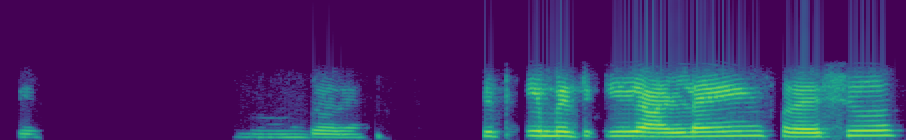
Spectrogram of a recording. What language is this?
Konkani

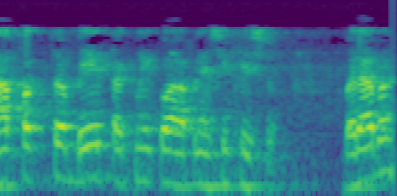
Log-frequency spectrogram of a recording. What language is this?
Gujarati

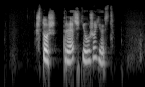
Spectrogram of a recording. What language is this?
Belarusian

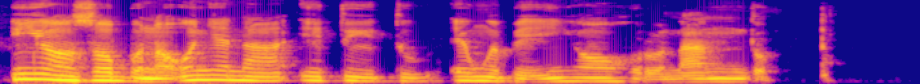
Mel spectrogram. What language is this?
Igbo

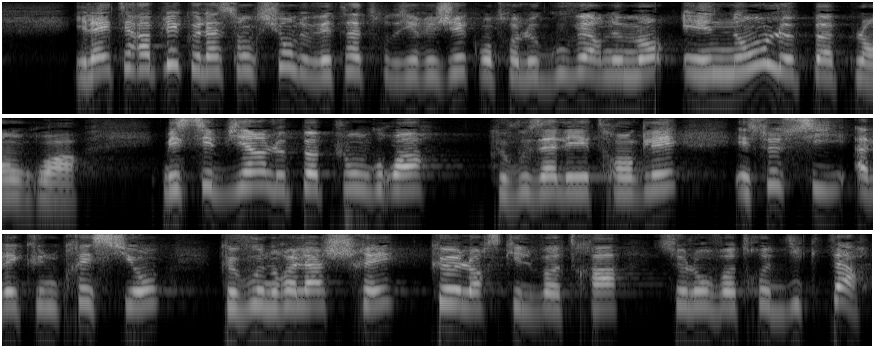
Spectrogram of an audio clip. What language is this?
French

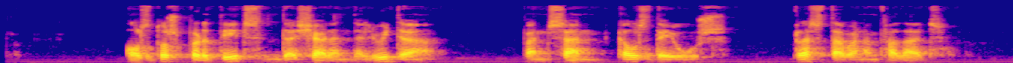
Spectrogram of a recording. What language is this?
Catalan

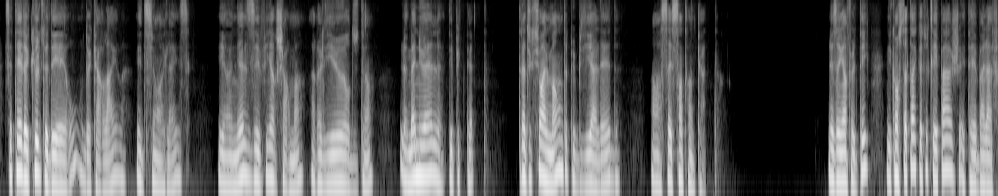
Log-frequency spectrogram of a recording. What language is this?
French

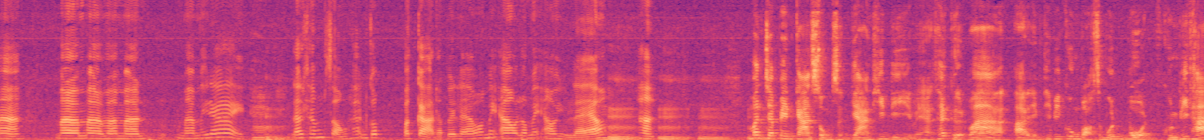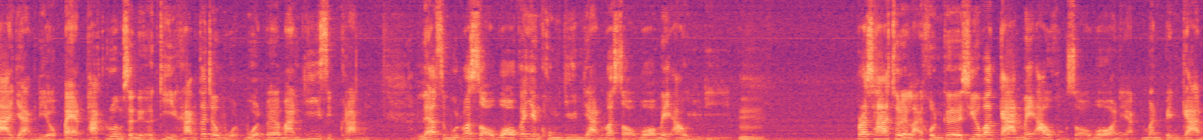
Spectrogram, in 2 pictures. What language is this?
Thai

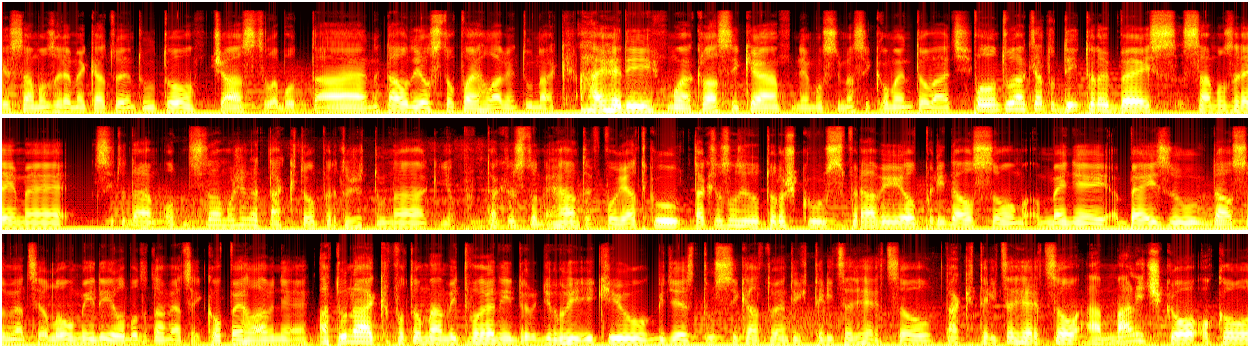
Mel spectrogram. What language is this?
Czech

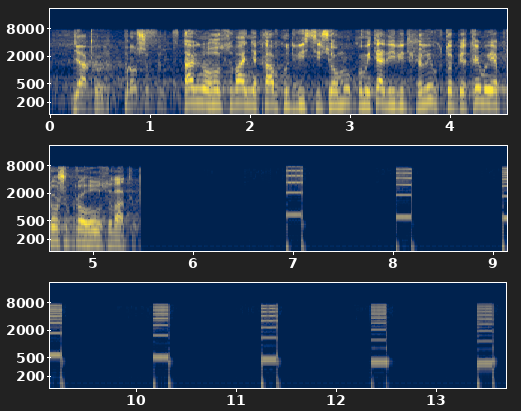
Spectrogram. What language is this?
Ukrainian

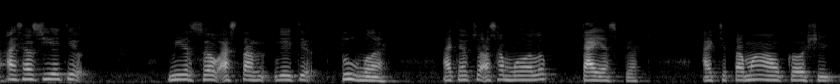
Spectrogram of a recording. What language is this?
Kashmiri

